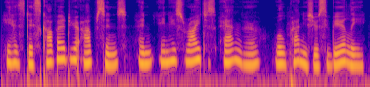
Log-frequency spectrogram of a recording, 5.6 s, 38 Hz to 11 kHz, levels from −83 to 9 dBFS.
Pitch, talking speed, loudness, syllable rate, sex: 190 Hz, 150 wpm, -16 LUFS, 5.1 syllables/s, female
